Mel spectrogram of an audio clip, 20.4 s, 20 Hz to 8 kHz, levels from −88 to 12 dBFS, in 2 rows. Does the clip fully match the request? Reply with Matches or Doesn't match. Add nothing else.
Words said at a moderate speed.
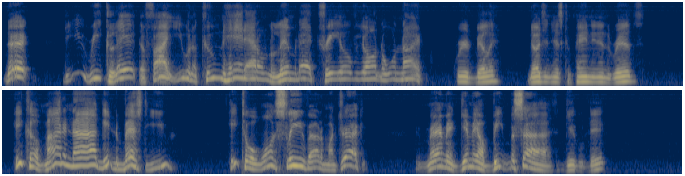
Matches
